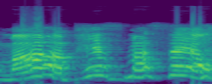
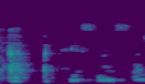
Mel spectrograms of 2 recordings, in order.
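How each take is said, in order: First: High, loud, drawn-out mock yell; exasperated shout. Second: Very soft, high, halting confession; trying to be quiet. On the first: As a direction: blurt it out at full volume, half laughing. Repeats confession loudly to Mom. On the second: Retold or imitated. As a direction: mumble it secretly so nobody overhears. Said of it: "trying to be so fucking quiet".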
